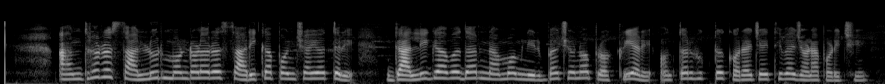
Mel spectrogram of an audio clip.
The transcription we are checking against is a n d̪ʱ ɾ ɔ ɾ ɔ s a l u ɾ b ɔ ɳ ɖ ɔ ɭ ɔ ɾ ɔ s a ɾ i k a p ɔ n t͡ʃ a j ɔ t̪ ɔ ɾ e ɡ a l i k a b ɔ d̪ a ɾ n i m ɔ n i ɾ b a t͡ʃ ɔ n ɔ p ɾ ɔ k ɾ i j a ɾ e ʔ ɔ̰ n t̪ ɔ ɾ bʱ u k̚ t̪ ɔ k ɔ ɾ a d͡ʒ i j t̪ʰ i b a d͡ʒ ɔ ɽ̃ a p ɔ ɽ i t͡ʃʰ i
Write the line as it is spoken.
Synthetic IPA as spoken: a n d̪ʱ ɾ ɔ ɾ ɔ s a l u ɾ m ɔ ɳ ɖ ɔ ɭ ɔ ɾ ɔ s a ɾ i k a p ɔ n t͡ʃ a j ɔ t̪ ɔ ɾ e ɡ a l i ɡ a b ɔ d̪ a ɾ n a m ɔ n i ɾ b a t͡ʃ ɔ n ɔ p ɾ ɔ k ɾ i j a ɾ e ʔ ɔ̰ n t̪ ɔ ɾ bʱ u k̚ t̪ ɔ k ɔ ɾ a d͡ʒ a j t̪ʰ i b a d͡ʒ ɔ ɽ̃ a p ɔ ɽ i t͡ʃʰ i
